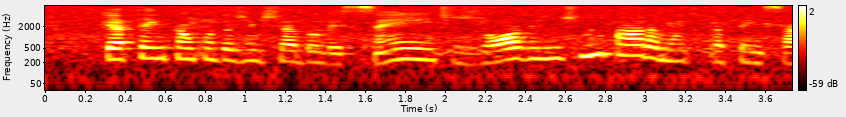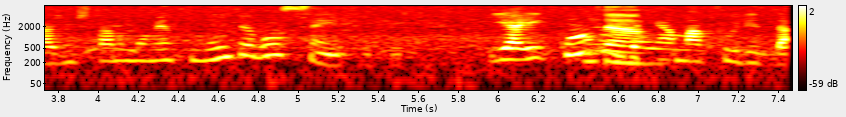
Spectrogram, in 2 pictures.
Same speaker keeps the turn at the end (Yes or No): Yes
